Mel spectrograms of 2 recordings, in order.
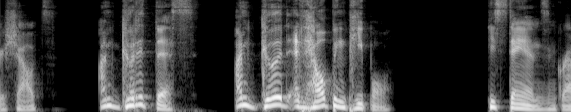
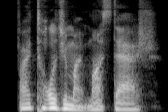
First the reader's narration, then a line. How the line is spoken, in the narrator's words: Rory mutters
